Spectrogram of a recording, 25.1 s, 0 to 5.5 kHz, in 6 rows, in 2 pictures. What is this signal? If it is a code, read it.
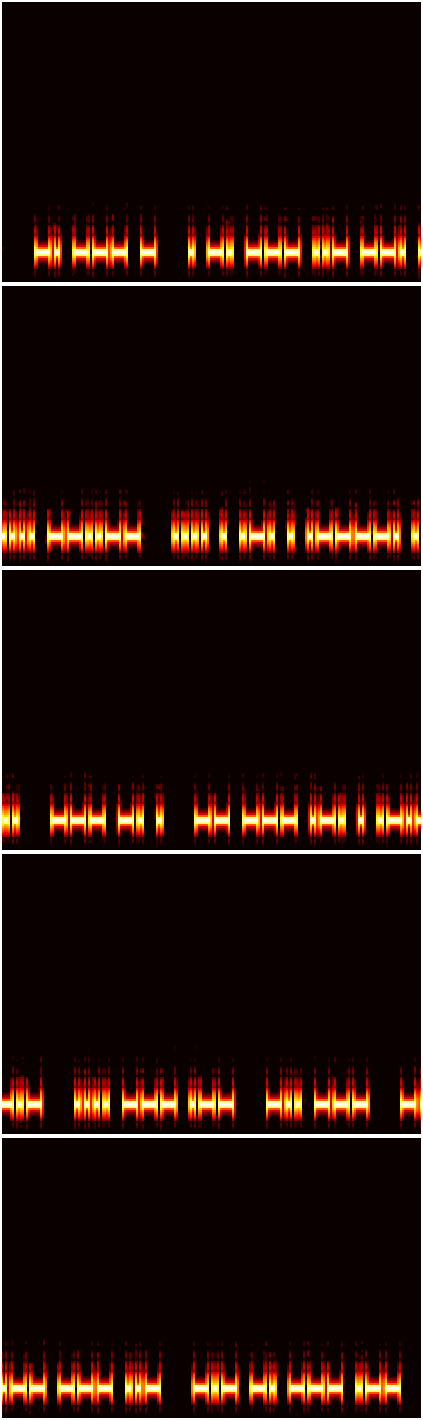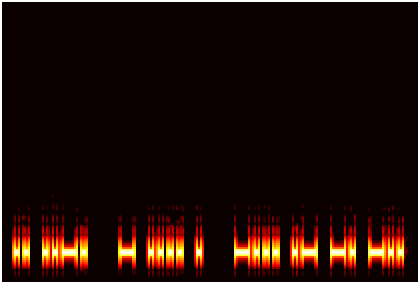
Morse code, heard as a keyed tone, about 25 wpm, 600 Hz. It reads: NOT ENOUGH, HERE'S ONE MORE. HOW DO YOU KNOW IF THE BAND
